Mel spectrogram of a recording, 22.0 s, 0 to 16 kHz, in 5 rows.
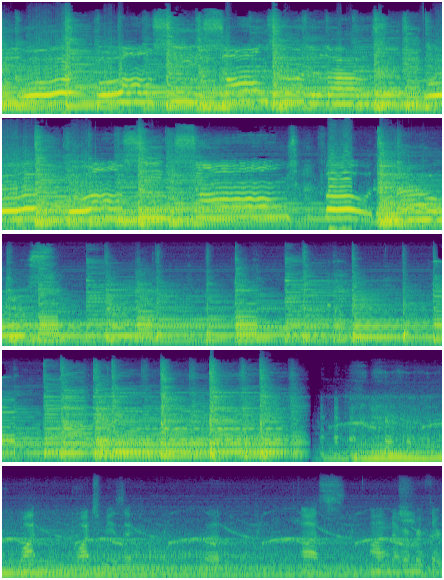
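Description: Acoustic guitar and voice play out the end of a song. About 16 seconds in it cuts off suddenly, and a siren takes over with a quick rise-and-fall wail that repeats a little faster than once a second over a low steady hum.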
